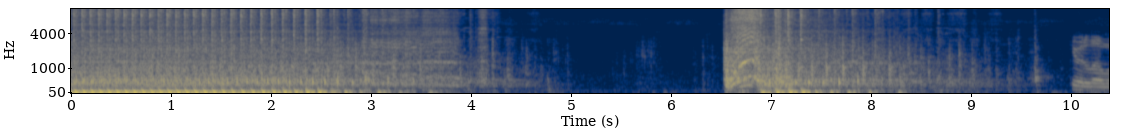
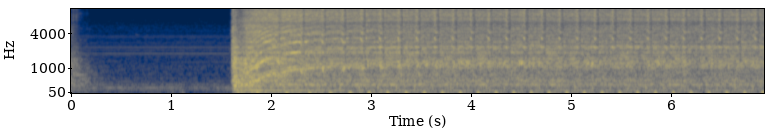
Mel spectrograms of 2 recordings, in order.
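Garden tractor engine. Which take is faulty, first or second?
second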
